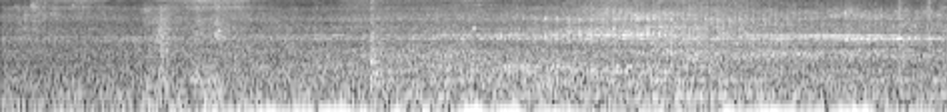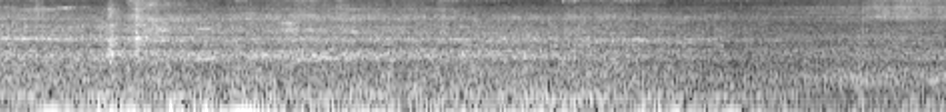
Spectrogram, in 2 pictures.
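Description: A bus engine rumbles loudly close by and pulls away.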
